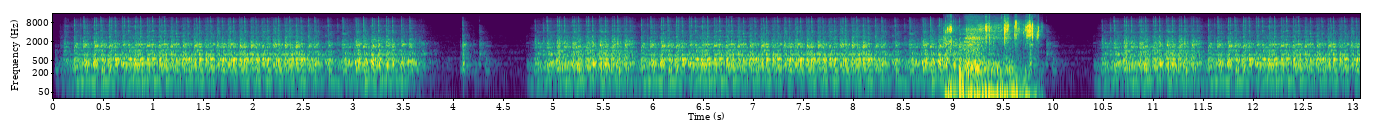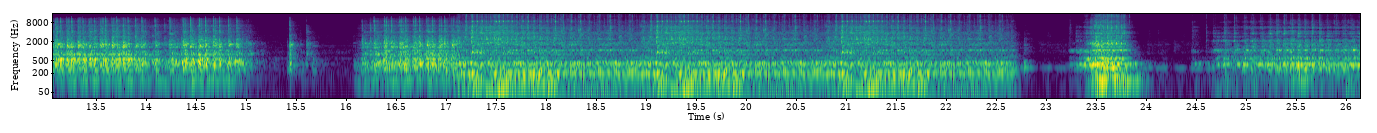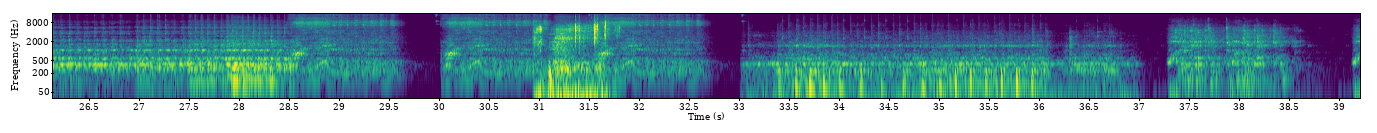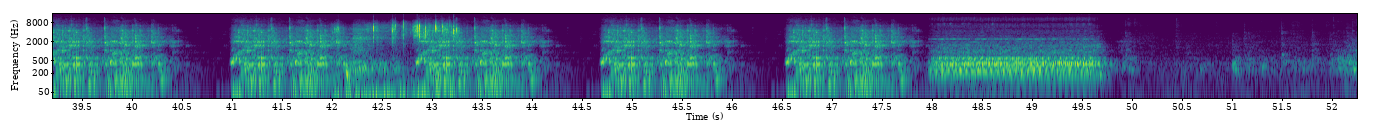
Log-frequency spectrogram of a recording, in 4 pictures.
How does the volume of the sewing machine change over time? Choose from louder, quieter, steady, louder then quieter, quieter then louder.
quieter.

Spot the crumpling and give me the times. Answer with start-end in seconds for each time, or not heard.
8.9-9.9, 30.9-31.9, 42.0-43.4.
